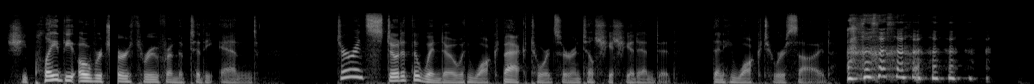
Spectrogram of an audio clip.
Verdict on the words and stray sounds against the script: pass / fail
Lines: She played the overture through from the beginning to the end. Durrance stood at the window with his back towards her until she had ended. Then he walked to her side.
fail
